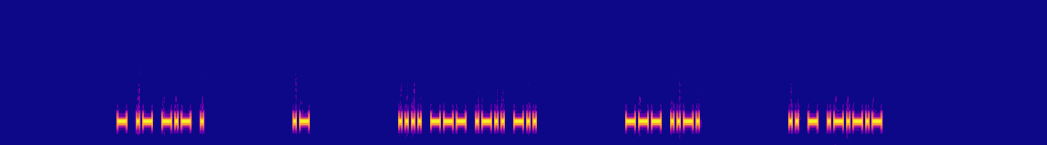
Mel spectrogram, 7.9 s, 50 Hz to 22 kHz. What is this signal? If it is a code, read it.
Morse code, heard as a keyed tone, about 50 wpm, 700 Hz. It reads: TAKE A HOLD OF IT.
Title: 4x Word-Spacing - Sentences from Top 400 Words - 50wpm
